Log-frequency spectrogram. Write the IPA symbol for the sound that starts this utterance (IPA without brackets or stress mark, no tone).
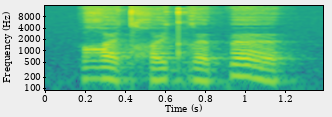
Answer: ʁ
